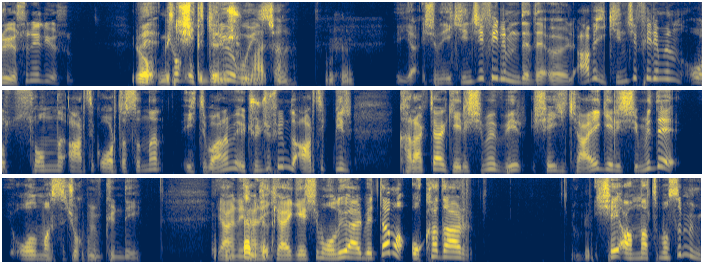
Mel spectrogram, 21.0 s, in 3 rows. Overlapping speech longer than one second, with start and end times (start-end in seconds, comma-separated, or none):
1.4-2.9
